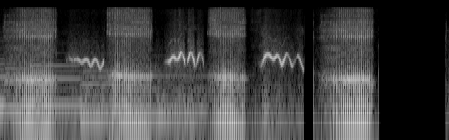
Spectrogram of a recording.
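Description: Cartoon snoring sound effect: four short snores about a second apart, the first three each followed by a high wavering whistle, cutting off just before the end.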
